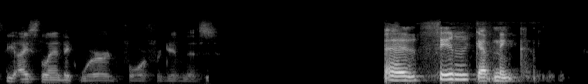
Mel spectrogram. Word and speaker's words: fyrirgefning: Fyrirgefning. Say it again. Fyrirgefning.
